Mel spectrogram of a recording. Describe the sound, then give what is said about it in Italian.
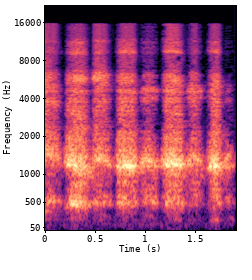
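Forceful heavy breathing performed as a demonstration, a rapid series of loud, rasping breaths in and out in a steady rhythm, with no talking. “È come quando respiri forte”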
